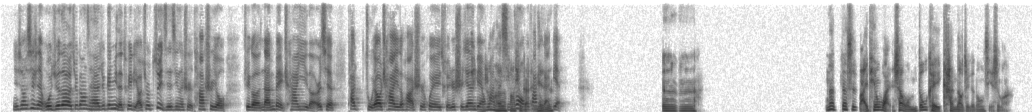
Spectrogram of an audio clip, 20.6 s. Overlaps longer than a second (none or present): present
